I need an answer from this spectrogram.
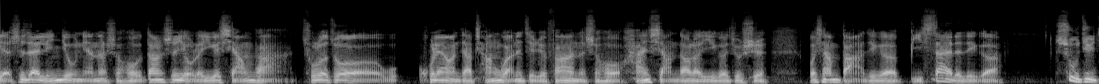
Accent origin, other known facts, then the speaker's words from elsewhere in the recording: Fujian, China; 因为我老家是福建的嘛，所以我福州厦门这边的朋友同学特别多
